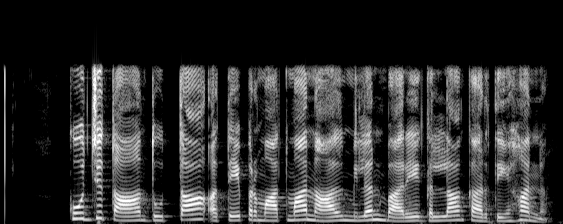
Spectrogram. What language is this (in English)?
Punjabi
